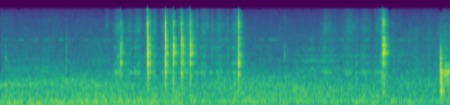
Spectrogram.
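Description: A handful of sharp, light clicks and taps from small hard objects being handled: a quick cluster of about six around two seconds in, then single clicks about three and five seconds in.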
